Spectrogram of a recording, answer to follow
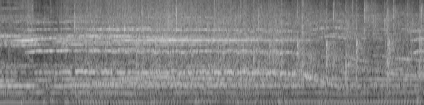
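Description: Men's choir singing a gospel hymn, holding long sustained notes in harmony, with one voice sliding down in pitch a little after three seconds in.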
